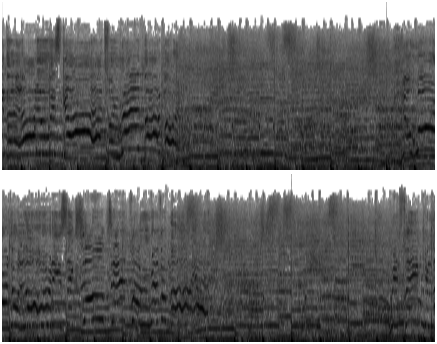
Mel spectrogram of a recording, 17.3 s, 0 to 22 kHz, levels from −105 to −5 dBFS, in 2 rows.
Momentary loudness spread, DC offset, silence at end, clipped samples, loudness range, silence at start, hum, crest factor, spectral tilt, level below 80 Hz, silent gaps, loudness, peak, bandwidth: 3 LU; under 0.1%; 0 s; under 0.1%; 2 LU; 0 s; none; 12 dB; -3.5 dB/octave; -18 dBFS; none; -11 LUFS; 0 dBFS; 14.5 kHz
